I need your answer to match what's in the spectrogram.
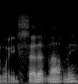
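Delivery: quiet, half-to-himself mutter under the breath. Retelling a wrestler's reply to a taunt: imitating muttering under breath. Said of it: "kind of under his breath".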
